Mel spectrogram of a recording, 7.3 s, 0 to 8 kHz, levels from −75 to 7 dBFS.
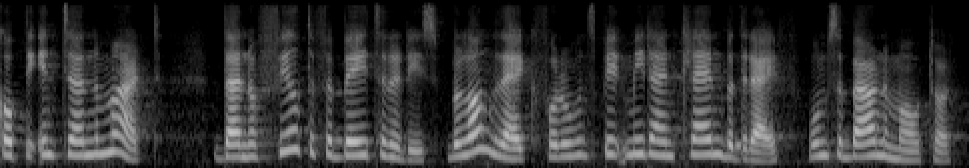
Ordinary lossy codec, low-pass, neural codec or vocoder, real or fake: none; 7.2 kHz; codec, 16 kHz, 0.2 kbps, FocalCodec; fake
